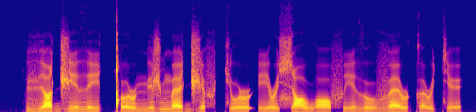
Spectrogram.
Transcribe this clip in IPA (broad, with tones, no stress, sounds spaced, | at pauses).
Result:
vʲ ɑ˩˥ d͡ʒ i˧˩˧ ð i˩˧ ǃ ʊ˩ ɹ mʲ ə˩˥ ʒ m ɛ˩˥ d͡ʒ ɪ˧˩˧ f c u˩ ɹ ʔ i˩ ɹ ɕ ɑ˩˧ w ɔ˩ f i˩˧ ð u˧˩˧ v ɛ˧˩˧ ɹ k ə˩ ɹ c ɪ˩˧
